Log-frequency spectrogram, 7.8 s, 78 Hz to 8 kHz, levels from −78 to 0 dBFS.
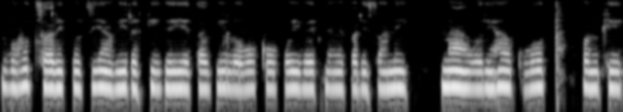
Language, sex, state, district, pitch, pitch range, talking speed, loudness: Hindi, female, Bihar, Supaul, 210 Hz, 205-215 Hz, 145 wpm, -15 LUFS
